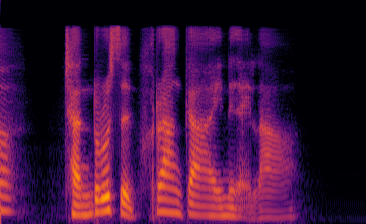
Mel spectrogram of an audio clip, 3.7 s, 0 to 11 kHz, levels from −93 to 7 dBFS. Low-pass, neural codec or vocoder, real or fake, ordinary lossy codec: 7.2 kHz; codec, 16 kHz, about 1 kbps, DyCAST, with the encoder's durations; fake; none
